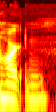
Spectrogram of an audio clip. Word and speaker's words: Harton: Shana Harton. Okay, so little you don't bit. say it like the Harton is It's like Martin with an H.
